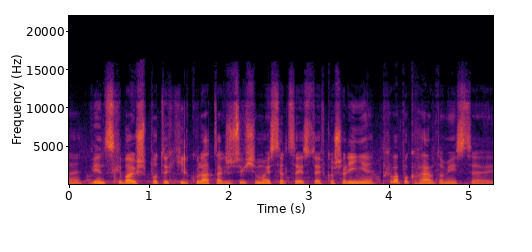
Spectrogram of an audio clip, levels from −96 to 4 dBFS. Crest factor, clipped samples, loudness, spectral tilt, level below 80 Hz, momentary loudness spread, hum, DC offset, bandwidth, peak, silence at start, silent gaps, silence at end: 18 dB; under 0.1%; -28 LUFS; -4 dB/octave; -58 dBFS; 7 LU; none; under 0.1%; 16 kHz; -12 dBFS; 0 s; none; 0 s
